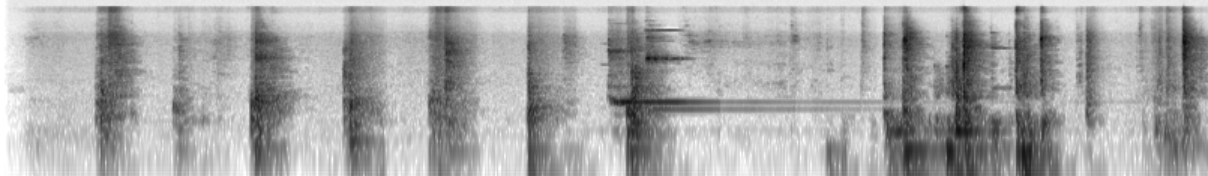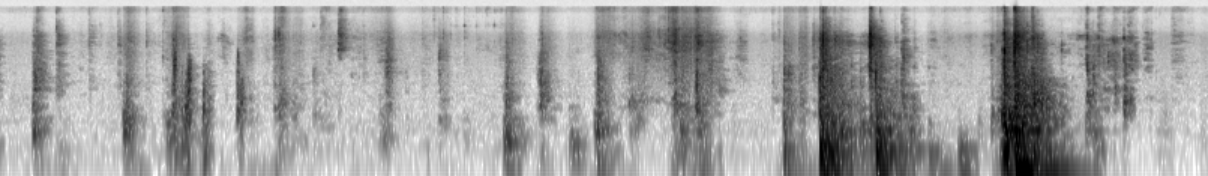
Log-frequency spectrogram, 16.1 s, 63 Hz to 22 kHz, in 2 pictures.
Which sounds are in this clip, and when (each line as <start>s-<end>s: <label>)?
0.6s-3.9s: footsteps
4.0s-4.8s: bell ringing
5.7s-7.5s: door
13.1s-15.8s: door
